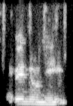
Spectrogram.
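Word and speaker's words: Beinoni: Benoni.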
